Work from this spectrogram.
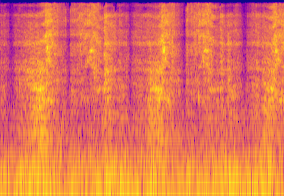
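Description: A Maxamet steel knife blade ground on a Venev diamond sharpening stone, making steady rhythmic rasping strokes, about five close passes with brief pauses between them and no talking.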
